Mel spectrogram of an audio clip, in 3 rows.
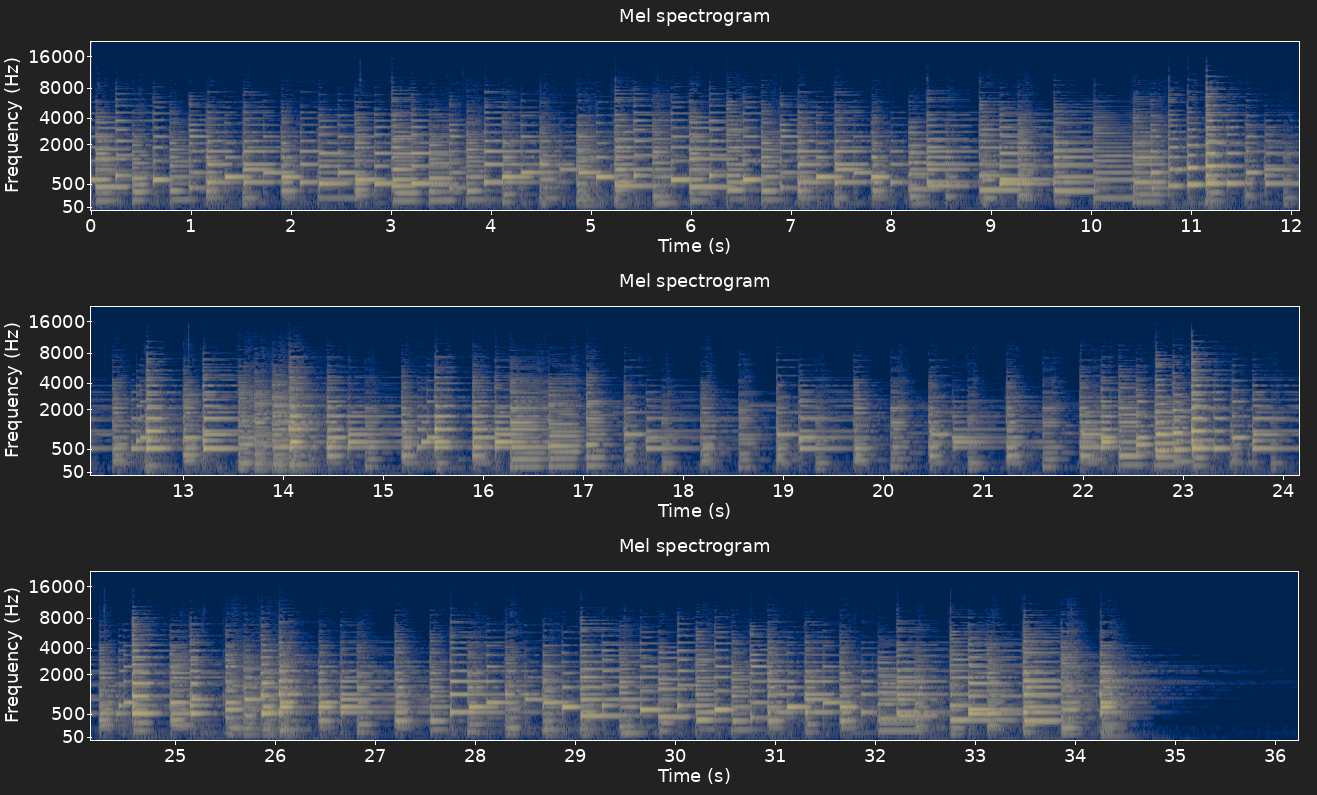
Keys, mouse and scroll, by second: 3.7 click, 4.6 5, 4.9 Return, 7.6 click, 9.6-10.5 scroll, 11.0 click, 13.2-14.3 middle drag, 13.2-13.6 scroll, 14.2 scroll up 1, 15.7-16.9 drag, 17.3-17.6 scroll, 18.8 click, 19.5-20.0 scroll, 20.7 middle click, 22.3 click, 25.6 click, 26.5 scroll down 2, 26.8 scroll, 28.3 click, 30.2 click, 31.0-31.7 typing, 33.4-34.4 scroll, 35.2 click.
